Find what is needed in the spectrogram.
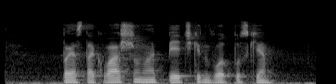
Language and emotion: Russian, neutral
